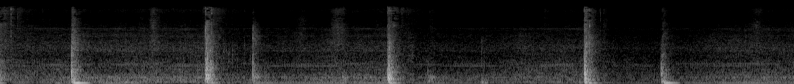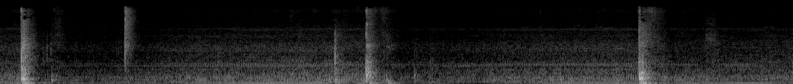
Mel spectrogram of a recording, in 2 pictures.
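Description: Irregular sharp knocks and thumps, one every second or two, over a low steady hum.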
